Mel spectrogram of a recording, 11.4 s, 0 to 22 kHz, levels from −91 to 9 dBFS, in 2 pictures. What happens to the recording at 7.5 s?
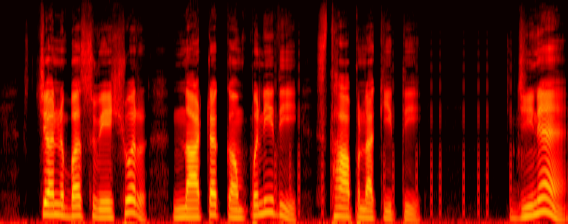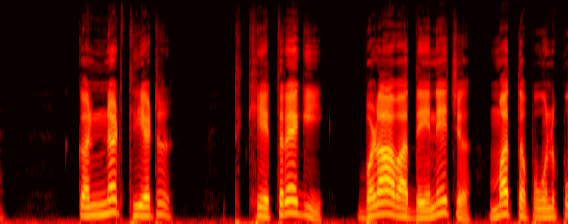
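Nothing goes wrong at 7.5 s; the speech there plays through intact, with no dropout, click, distortion or other fault.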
